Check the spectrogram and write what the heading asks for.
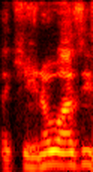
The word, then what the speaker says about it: Akinowazi: Yes, Akinowazi Saga is how it's pronounced.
